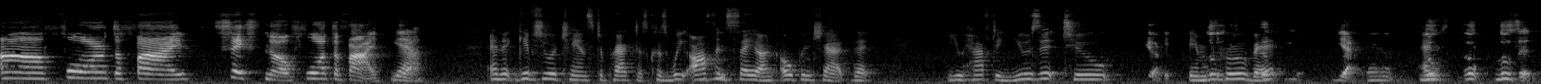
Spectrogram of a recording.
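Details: Adult woman speaking; no speech disorder.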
